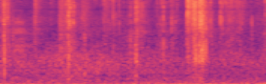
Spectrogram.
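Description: Faint footsteps of a person walking, a few soft steps about half a second apart, over a low rumble.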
